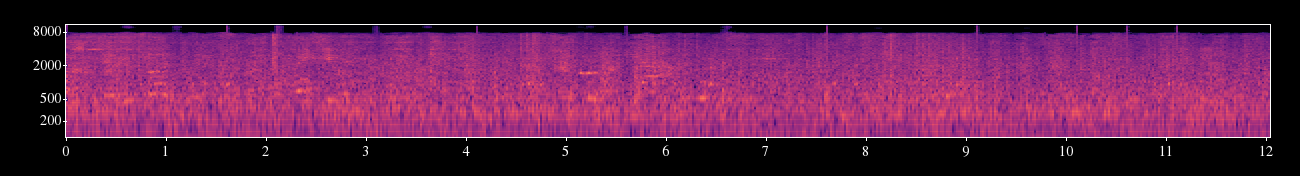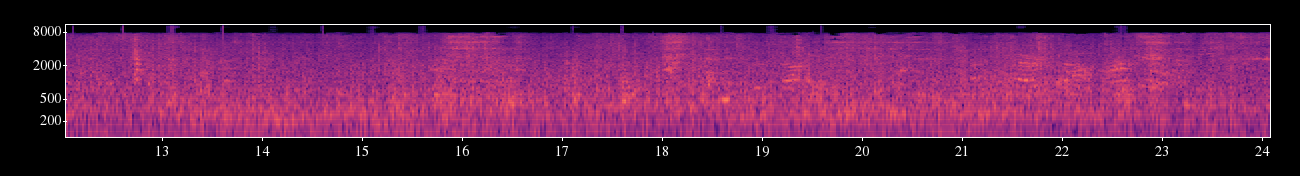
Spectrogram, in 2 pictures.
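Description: Inside a streetcar bought from Toronto as it runs along the track: a steady, loud rumble of the wheels on the rails and the car's running gear, heard from within the cabin.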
